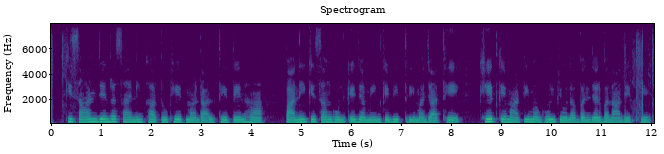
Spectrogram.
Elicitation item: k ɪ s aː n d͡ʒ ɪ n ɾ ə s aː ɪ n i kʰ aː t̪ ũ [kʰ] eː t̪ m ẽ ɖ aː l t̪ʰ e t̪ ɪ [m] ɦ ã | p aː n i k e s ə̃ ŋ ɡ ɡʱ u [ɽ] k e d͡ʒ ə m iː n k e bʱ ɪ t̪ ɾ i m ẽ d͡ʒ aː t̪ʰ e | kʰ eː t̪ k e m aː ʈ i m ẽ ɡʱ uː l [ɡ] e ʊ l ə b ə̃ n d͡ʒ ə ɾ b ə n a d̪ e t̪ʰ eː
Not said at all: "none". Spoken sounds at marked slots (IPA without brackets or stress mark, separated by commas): kʰ, n, l, k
